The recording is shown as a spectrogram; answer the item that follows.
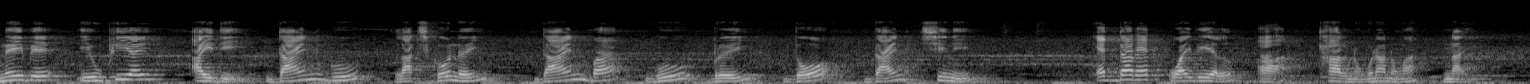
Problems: constant background noise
